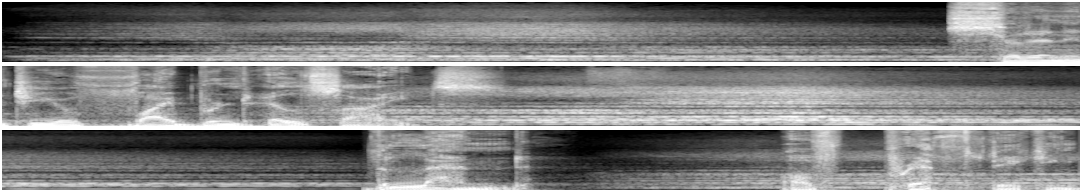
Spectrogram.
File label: docu eng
